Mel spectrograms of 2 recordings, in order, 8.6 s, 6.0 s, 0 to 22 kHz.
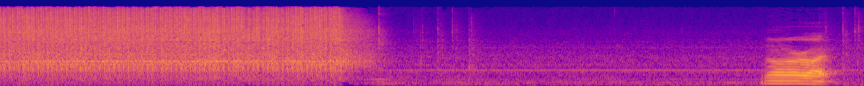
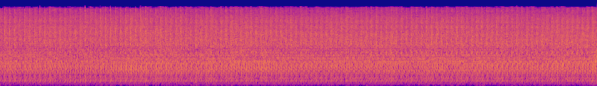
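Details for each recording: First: Gearbox with a T238 brushless 480 motor, shimming roughly adjusted: fast, harsh cycling buzz stops dead after about three seconds. The pinion grub screw had come loose, letting the pinion ride up and jam the gear. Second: Gearbox with an M120 spring, run on the motor before the T238 brushless swap: fast, steady mechanical buzz with even gear chatter around four per second. Pulls cleanly at about 16 A average and 27 A max.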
